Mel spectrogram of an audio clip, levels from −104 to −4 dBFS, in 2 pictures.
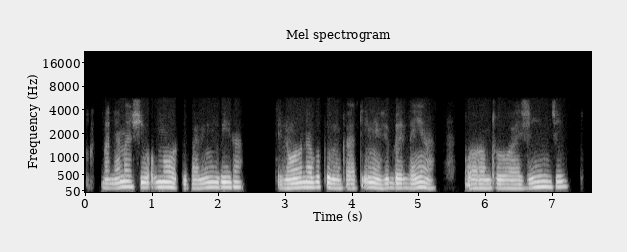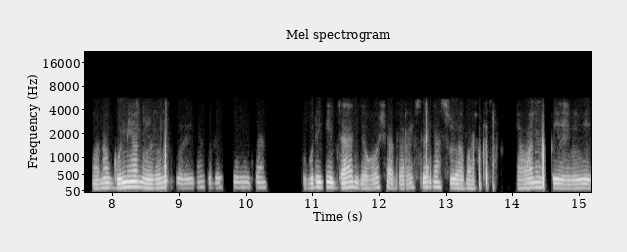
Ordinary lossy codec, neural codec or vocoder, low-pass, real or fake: Opus, 24 kbps; codec, 24 kHz, 0.9 kbps, WavTokenizer, medium speech release version 2; 5.4 kHz; fake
